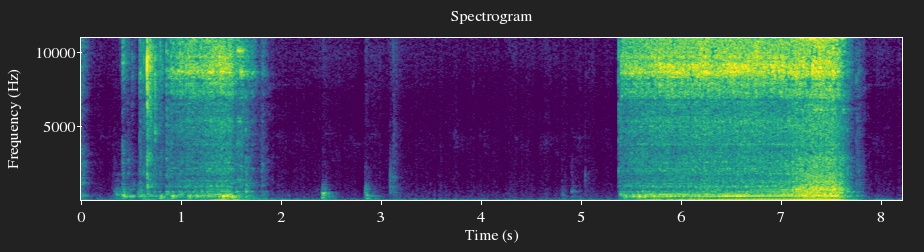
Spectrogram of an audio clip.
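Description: A sewing machine stitches a lined children's coat from the sleeve opening to the hem, a brief burst of running followed by a quiet pause, then a longer, steady whirring run that stops abruptly.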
